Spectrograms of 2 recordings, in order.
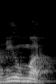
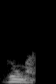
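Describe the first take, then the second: First: र्यूमर said with a y glide, ryoo-mer; र्यूमर rhymed with ह्यूमर; wrong pronunciation. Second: रूमर said plain roo-mer with no y sound; रूमर with a light r and no glide; correct pronunciation. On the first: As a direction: mimic the common mistake र्यूमर, like humour. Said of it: "कई लोग इसको र्यूमर बोलते हैं". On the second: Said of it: "नहीं, रूमर". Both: Shown as a demonstration.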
